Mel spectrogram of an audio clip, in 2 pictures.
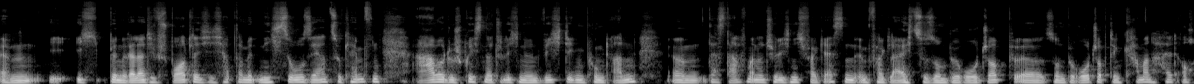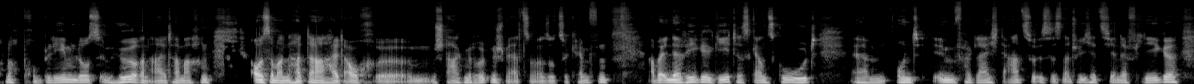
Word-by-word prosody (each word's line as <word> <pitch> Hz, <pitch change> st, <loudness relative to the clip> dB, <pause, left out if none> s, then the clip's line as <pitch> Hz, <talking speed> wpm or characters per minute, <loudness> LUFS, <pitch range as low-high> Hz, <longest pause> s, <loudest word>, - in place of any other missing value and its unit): Ähm, 85 Hz, -2 st, +1 dB
i -, -, -5 dB
ich 105 Hz, -, -4 dB
bin 105 Hz, -4 st, +5 dB
relativ 100 Hz, 0 st, +4 dB
sportlich. 100 Hz, +2 st, +1 dB
Ich 95 Hz, +1 st, -7 dB
habe 110 Hz, -, -5 dB
damit 105 Hz, -2 st, +2 dB
nicht 105 Hz, 0 st, +1 dB
so 110 Hz, 0 st, +3 dB
sehr 105 Hz, +2 st, +1 dB
zu -, -, -3 dB
kämpfen, 125 Hz, 0 st, -1 dB, 0.3 s
aber 110 Hz, +5 st, +3 dB
du 105 Hz, -, +2 dB
sprichst 115 Hz, +2 st, -2 dB
natürlich 100 Hz, 0 st, -1 dB
'nen 95 Hz, -2 st, +2 dB
wichtigen 105 Hz, -1 st, 0 dB
Punkt 100 Hz, +1 st, -1 dB
an. 105 Hz, +8 st, +1 dB, 0.3 s
Ähm, 95 Hz, -2 st, +1 dB
das 105 Hz, -2 st, -6 dB
darf 95 Hz, +3 st, -5 dB
man 110 Hz, -3 st, +2 dB
natürlich 105 Hz, -1 st, 0 dB
nicht 105 Hz, -1 st, 0 dB
vergessen 105 Hz, +3 st, -1 dB
im 100 Hz, -, 0 dB
Vergleich 95 Hz, -1 st, 0 dB
zu 100 Hz, -, -2 dB
so 95 Hz, +2 st, +1 dB
'nem 90 Hz, -, +1 dB
Bürojob. 90 Hz, +4 st, 0 dB
Äh, 90 Hz, -1 st, +2 dB
so 95 Hz, -, -2 dB
'n 95 Hz, -, +1 dB
Bürojob, 100 Hz, +2 st, 0 dB
den 95 Hz, -, -2 dB
kann 105 Hz, +2 st, -5 dB
man 110 Hz, -2 st, 0 dB
halt 110 Hz, 0 st, -5 dB
auch 100 Hz, 0 st, -7 dB
noch 100 Hz, 0 st, -3 dB
problemlos 100 Hz, +3 st, +1 dB
im 90 Hz, -3 st, -4 dB
höheren 105 Hz, -4 st, +4 dB
Alter 85 Hz, +2 st, -2 dB
machen, 95 Hz, +5 st, -2 dB, 0.4 s
außer 100 Hz, -1 st, +6 dB
man 85 Hz, -1 st, +4 dB
hat 95 Hz, -, +1 dB
da 85 Hz, -2 st, +5 dB
halt 85 Hz, -1 st, +2 dB
auch, 85 Hz, +1 st, 0 dB
äh, -, -, -3 dB
ähm, -, -, -3 dB
stark 90 Hz, +2 st, -4 dB
mit 95 Hz, -, 0 dB
Rückenschmerzen 100 Hz, +2 st, -3 dB
oder 85 Hz, -, -4 dB
so 85 Hz, -, -3 dB
zu 85 Hz, -, -10 dB
kämpfen. 90 Hz, +4 st, -4 dB, 0.4 s
Aber -, -, +3 dB
in 105 Hz, -, +6 dB
der 100 Hz, -1 st, +7 dB
Regel 105 Hz, 0 st, +4 dB
geht 110 Hz, +2 st, +2 dB
es 100 Hz, -, -4 dB
ganz 90 Hz, -1 st, -2 dB
gut. 95 Hz, -2 st, +2 dB, 0.3 s
Ähm, 85 Hz, -2 st, -4 dB
und 100 Hz, 0 st, +1 dB
im 100 Hz, 0 st, +2 dB
Vergleich 100 Hz, -1 st, -4 dB
dazu 100 Hz, +1 st, -5 dB
ist 100 Hz, 0 st, -6 dB
es 100 Hz, -, -7 dB
natürlich 105 Hz, -2 st, -4 dB
jetzt 105 Hz, 0 st, -3 dB
hier -, -, -4 dB
in -, -, -3 dB
der 95 Hz, -, 0 dB
Pflege 100 Hz, +5 st, +1 dB
100 Hz, 215 wpm, -21 LUFS, 95-105 Hz, 0.4 s, der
